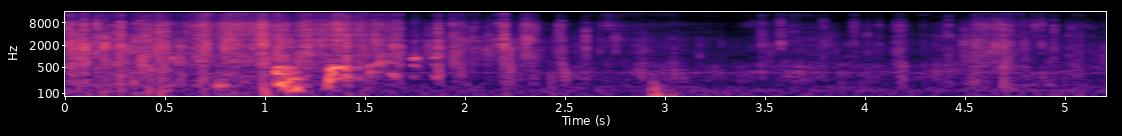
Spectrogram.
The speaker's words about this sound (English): I'm just here, you know, munching on my popcorn bowl.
